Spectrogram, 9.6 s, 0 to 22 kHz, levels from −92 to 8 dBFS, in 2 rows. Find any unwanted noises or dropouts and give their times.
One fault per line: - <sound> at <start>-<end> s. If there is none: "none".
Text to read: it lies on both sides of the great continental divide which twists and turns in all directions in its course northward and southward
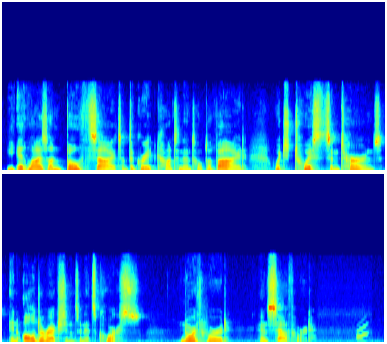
- chirp at 9.2-9.4 s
